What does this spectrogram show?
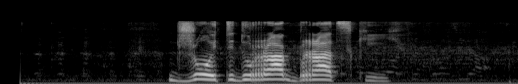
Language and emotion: Russian, angry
